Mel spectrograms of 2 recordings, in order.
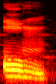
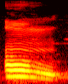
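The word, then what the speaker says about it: homme: all you know an OM an OM H's exist in the French language but they're never pronounced they do not pronounce the h sound so go right to the vowel repete say an um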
